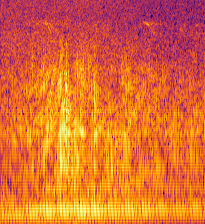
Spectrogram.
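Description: A steady, low engine drone made of several held tones, a little louder around the first second.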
